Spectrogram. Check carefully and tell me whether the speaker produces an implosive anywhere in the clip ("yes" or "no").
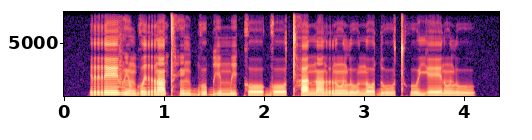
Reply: yes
